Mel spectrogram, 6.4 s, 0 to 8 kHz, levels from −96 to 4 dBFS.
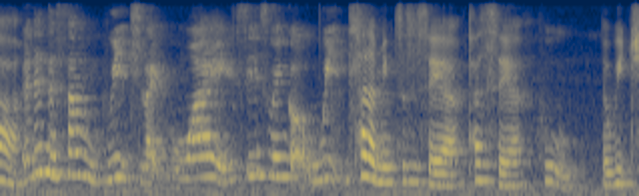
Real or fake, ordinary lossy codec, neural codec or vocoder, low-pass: real; none; none; 7.2 kHz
